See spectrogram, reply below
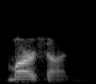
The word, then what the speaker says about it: Maruchan: But, you know, the Marchurin, I don't know how to pronounce that. Look at the label. – Oh, the Maruchan? – Maruchan.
